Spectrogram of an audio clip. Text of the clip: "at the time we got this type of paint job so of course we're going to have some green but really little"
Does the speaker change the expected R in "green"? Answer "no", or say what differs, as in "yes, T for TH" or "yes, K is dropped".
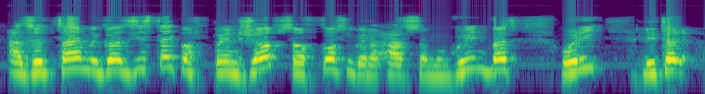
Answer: no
